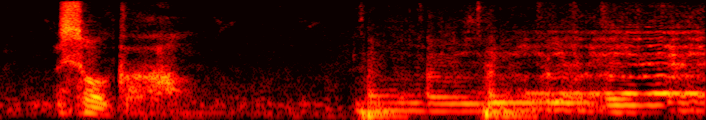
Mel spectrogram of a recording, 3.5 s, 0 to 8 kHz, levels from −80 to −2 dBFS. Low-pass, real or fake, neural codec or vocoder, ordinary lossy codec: none; fake; codec, 16 kHz, 4 kbps, FreqCodec, smaller model; none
